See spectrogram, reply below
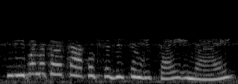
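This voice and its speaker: An actress playing a dutiful, devout young Filipino daughter in a radio drama, earnest and respectful. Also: female voice, very high voice, big pitch swings, quick pace. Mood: troubled, earnest. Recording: tinny narrow band, background noise.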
